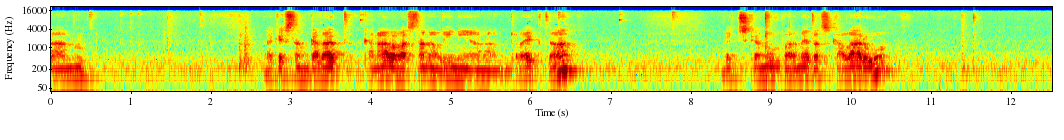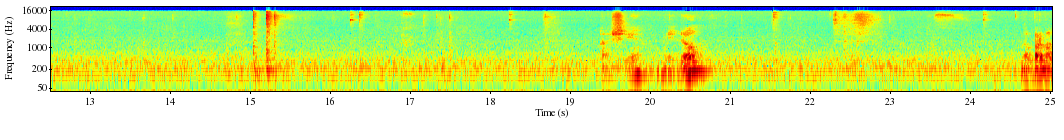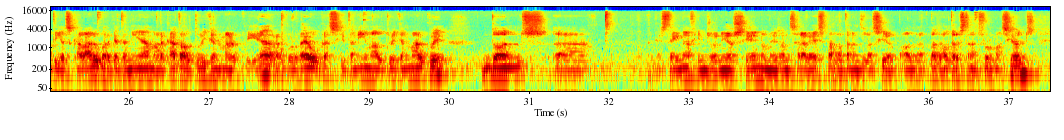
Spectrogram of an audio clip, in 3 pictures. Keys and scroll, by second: 8.9 r, 11.3 r, 13.5 w, 17.3 r, 22.4 e, 27.9 w.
